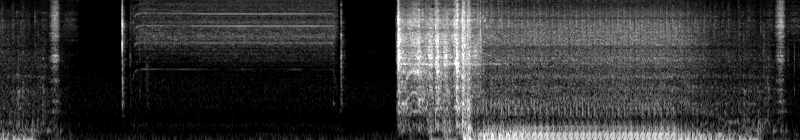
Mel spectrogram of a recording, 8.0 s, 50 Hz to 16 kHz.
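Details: 2009 Harley-Davidson Road King after a starter clutch replacement for a horrible starter noise. A clean crank catches into a steady, lumpy V-twin idle with no metallic grinding, far better than before the repair.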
